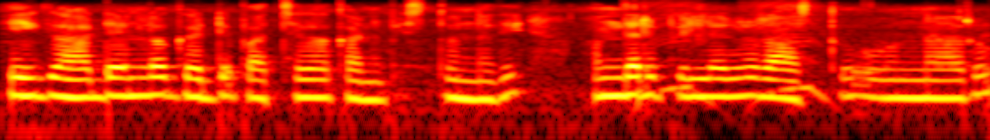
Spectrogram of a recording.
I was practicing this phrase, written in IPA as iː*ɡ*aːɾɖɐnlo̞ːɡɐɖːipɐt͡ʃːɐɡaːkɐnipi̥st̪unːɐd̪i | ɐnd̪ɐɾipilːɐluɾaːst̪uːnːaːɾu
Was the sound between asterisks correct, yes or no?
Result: yes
